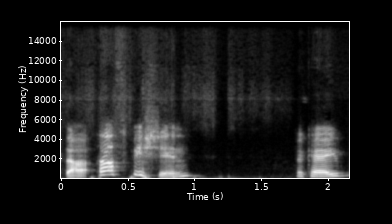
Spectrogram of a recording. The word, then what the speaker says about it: phishing: Because it phonetically sounds like I'm going to have a really good time out on the pond. But it's spelled Phishing.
